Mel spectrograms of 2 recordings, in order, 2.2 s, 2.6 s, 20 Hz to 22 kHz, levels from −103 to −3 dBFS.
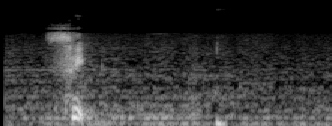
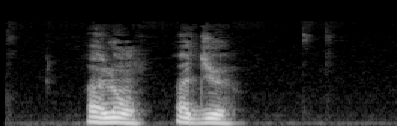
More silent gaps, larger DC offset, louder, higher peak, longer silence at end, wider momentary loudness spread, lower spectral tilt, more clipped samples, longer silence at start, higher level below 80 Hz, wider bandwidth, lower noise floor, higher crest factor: neither; neither; second, -26 LUFS vs -23 LUFS; about the same, -6 dBFS vs -8 dBFS; second, 0.7 s vs 1.1 s; first, 22 LU vs 15 LU; second, -4.5 dB/octave vs -9.5 dB/octave; neither; second, 0.3 s vs 0.6 s; first, -54 dBFS vs -64 dBFS; first, 9.4 kHz vs 7.4 kHz; second, -50 dBFS vs -69 dBFS; first, 22 dB vs 16 dB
